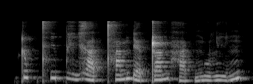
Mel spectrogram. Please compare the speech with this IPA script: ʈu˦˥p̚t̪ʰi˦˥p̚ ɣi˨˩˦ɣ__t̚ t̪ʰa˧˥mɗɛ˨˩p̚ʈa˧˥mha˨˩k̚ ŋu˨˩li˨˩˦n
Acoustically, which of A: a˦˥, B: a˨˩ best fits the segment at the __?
B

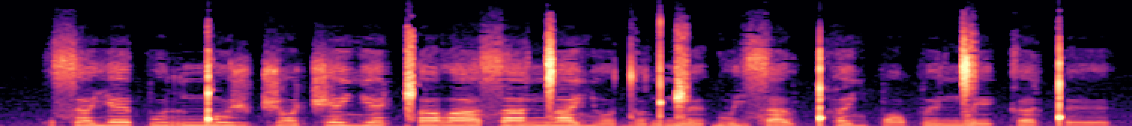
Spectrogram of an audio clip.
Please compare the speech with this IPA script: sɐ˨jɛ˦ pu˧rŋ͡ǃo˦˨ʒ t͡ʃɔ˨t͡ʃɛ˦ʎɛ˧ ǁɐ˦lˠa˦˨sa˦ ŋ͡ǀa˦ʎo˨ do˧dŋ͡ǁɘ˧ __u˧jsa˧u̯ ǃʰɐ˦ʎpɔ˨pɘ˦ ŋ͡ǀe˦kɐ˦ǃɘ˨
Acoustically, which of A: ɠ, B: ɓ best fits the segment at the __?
A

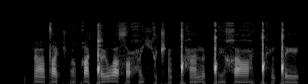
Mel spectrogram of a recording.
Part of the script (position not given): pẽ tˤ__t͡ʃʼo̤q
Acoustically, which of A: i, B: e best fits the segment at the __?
B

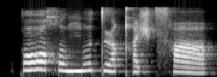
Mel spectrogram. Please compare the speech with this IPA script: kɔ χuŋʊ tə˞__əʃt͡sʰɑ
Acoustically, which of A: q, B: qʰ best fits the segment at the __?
B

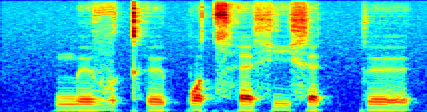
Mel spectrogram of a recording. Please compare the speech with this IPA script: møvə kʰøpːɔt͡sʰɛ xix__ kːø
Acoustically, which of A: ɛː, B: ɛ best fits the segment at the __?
B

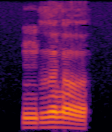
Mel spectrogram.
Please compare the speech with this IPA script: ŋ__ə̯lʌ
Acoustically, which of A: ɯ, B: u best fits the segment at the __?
A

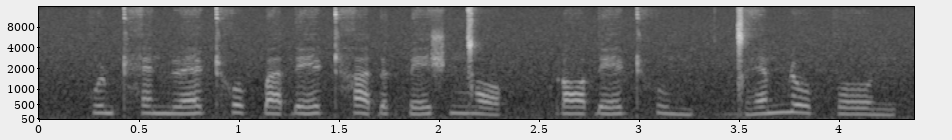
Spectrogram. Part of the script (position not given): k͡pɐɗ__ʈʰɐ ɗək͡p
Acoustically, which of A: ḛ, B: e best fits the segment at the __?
B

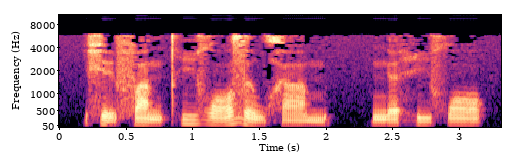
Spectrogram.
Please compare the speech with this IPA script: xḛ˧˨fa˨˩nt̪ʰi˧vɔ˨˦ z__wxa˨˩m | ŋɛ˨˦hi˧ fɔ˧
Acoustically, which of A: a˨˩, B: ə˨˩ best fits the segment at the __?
B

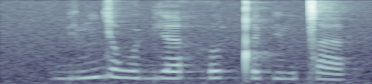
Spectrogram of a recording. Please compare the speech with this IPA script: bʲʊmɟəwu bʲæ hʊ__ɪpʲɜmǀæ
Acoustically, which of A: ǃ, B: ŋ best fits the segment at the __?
A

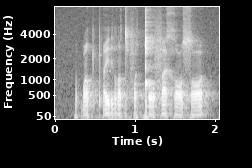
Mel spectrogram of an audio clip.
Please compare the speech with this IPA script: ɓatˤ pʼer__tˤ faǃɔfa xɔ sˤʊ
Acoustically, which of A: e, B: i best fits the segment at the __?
A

